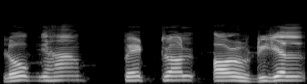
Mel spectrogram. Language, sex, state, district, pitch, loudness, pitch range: Hindi, male, Uttar Pradesh, Budaun, 185 Hz, -17 LUFS, 175-190 Hz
